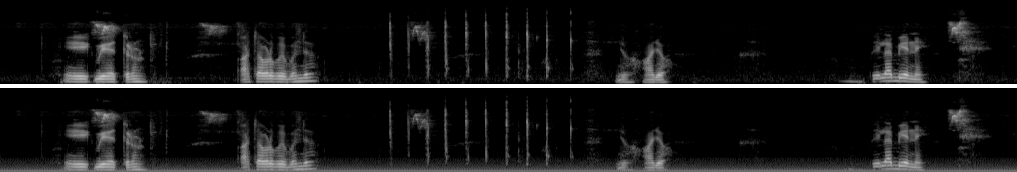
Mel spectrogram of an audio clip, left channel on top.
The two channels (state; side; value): noise; right; hum, 15 dB below the sound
